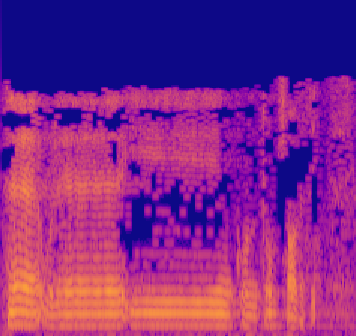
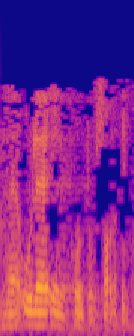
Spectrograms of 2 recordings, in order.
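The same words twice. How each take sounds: First: The second hamza becomes a long, stretched ya. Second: The first of the two hamzas is dropped. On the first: "بإبدالها حرف مد مشبع زي الأزرق" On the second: "بإسقاط الأولى زي أبو عمرو"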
